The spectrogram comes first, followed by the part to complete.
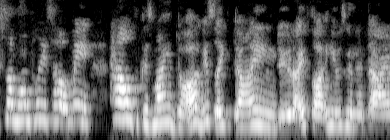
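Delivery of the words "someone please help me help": mock, high, desperate, frantic screaming. Retelling trying to break up a dog fight, imitating her screaming for help. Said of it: "I'm screaming this whole time".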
